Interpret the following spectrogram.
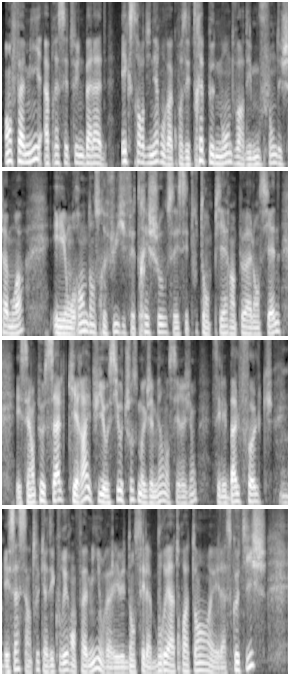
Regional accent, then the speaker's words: Annecy, Auvergne-Rhône-Alpes, France; moi je suis un grand défenseur de ce département, moi je viens d'Annecy

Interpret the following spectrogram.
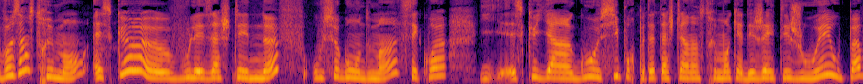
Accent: Belgium; comme on dit chez nous en Belgique.

